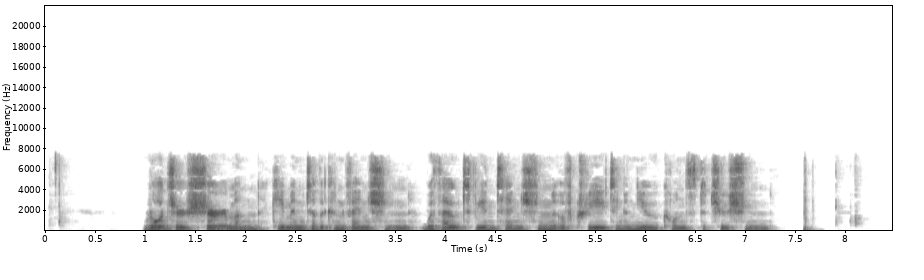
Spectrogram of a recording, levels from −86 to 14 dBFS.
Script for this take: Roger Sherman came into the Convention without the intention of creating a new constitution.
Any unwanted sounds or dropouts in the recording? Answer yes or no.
yes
